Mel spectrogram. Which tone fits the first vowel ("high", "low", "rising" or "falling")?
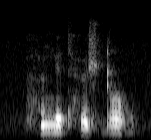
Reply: high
